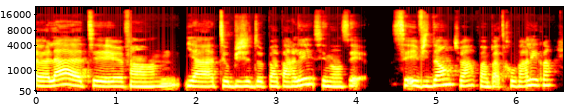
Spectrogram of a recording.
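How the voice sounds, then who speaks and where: A woman's medium-pitched voice, fairly slow and fairly even in intonation, at very even loudness in a very clean recording with a silent background. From France, Toulouse. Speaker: singer-songwriter. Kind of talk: interview. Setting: at home, apartment.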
